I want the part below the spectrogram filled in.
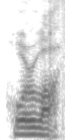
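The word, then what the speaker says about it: Horvath: I always thought there was an R like Worth before. Yes. And then I'm seeing not now, and I'm like, oh, wow, I guess I was mispronouncing it before.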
